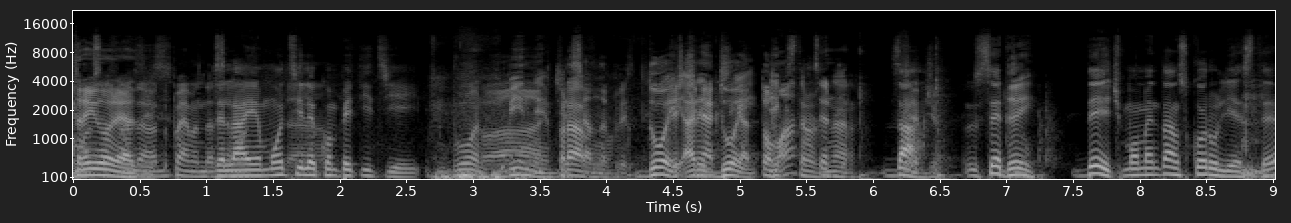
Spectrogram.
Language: Romanian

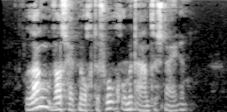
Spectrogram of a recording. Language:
Dutch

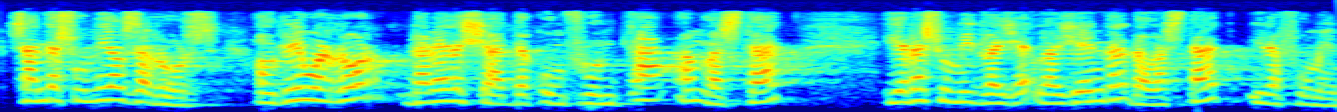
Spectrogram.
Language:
Catalan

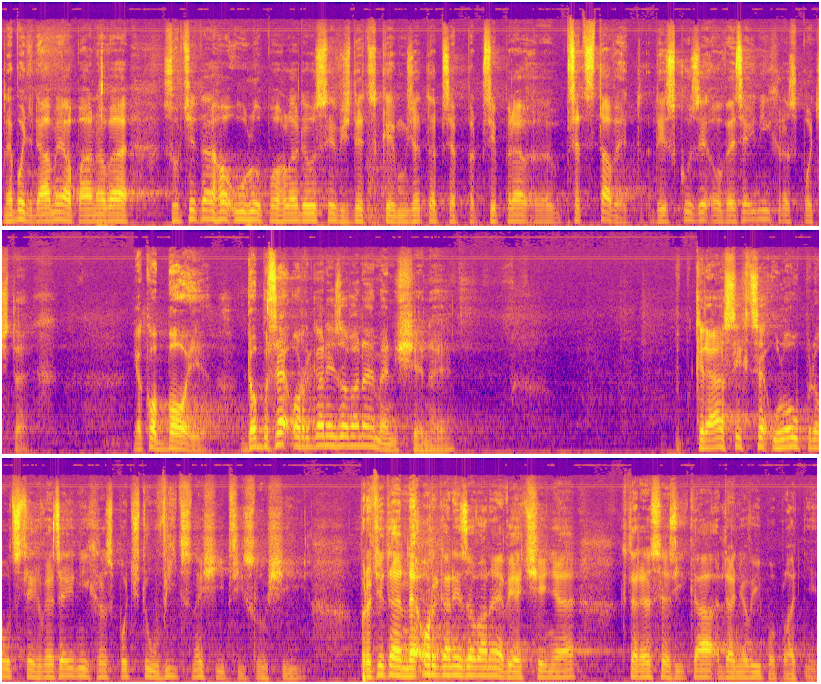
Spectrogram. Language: Czech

